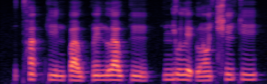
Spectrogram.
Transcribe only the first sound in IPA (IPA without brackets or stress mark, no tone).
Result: t̪ʰ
